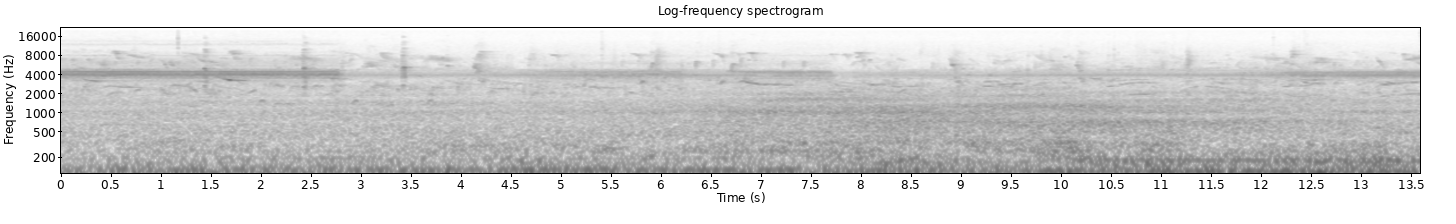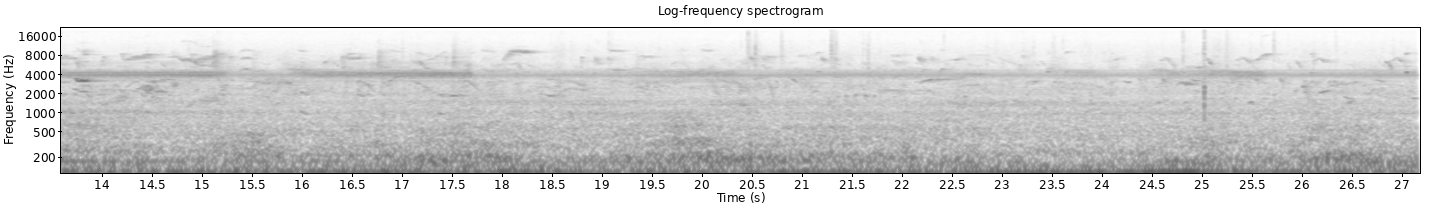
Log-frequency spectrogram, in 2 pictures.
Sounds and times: airplanes 2.9 - 27.1

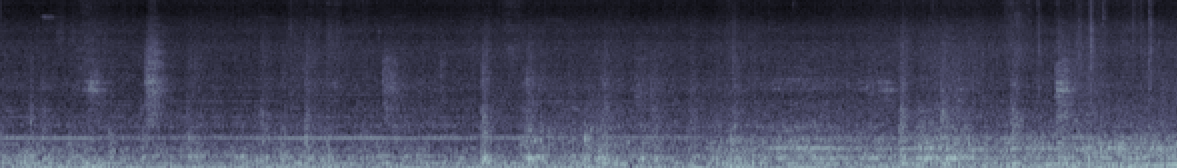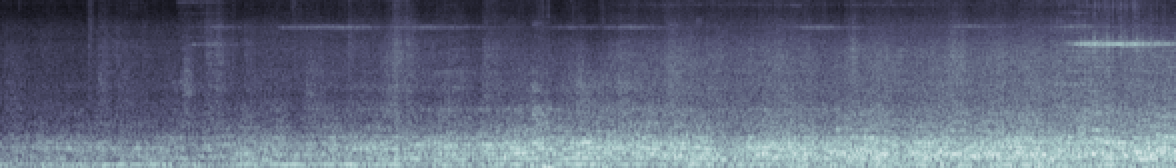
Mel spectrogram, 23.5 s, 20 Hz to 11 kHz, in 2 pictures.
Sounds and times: metro 0.0 - 23.5
walking from Airbnb flat to the metro 0.0 - 23.5

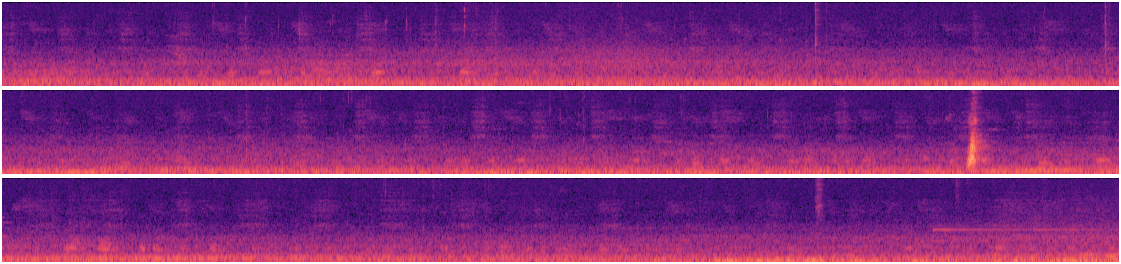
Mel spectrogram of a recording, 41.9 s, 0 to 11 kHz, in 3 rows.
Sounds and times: puppy barking 26.0 - 26.4
car noise 40.5 - 41.8

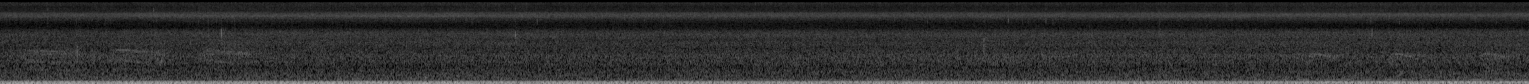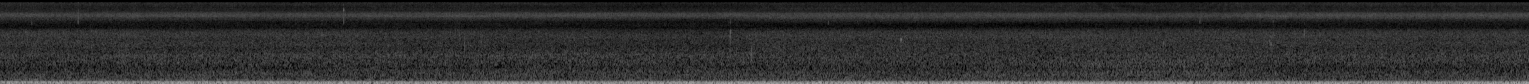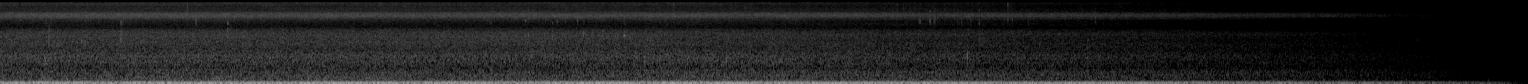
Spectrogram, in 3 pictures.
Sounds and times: activated water sprinkler 0.0 - 45.3

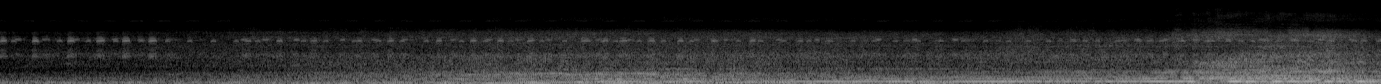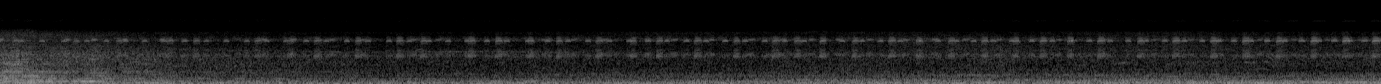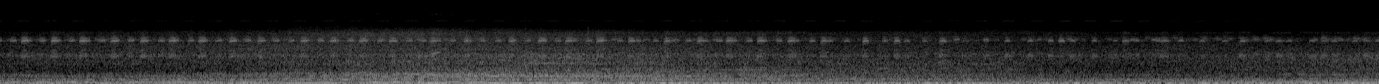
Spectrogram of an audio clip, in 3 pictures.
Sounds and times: traffic sound 0.0 - 41.4
The frog sound 13.8 - 41.4

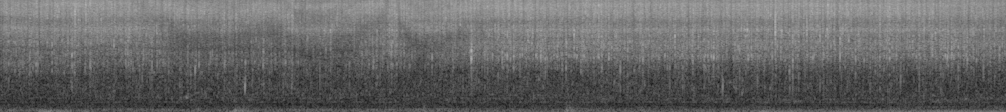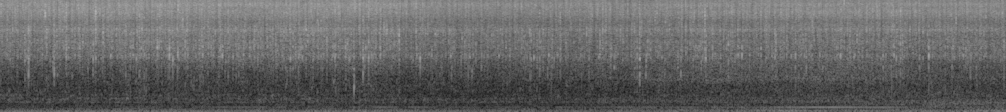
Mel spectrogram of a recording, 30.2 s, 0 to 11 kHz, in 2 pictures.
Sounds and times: fountain 0.0 - 30.1

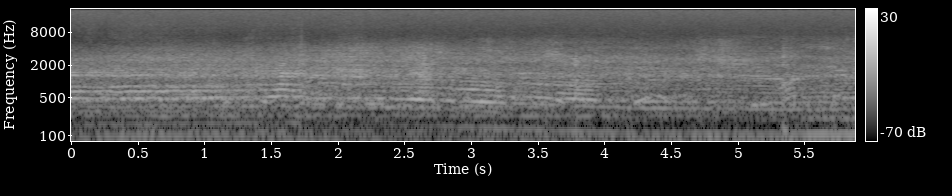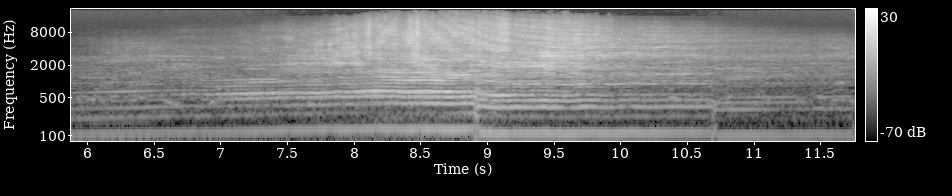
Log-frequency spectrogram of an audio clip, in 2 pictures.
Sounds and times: moto grand prix 3.8 - 11.7

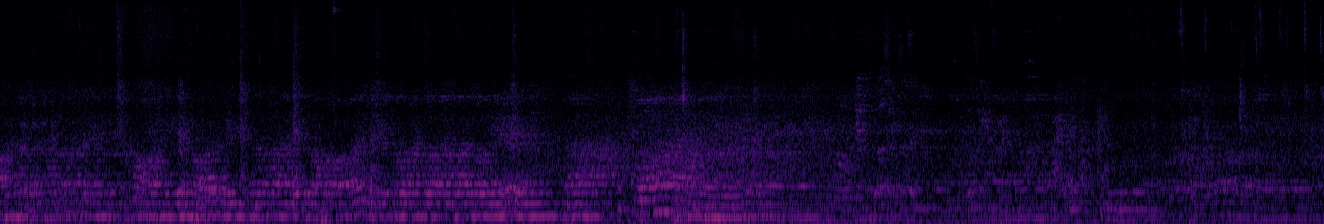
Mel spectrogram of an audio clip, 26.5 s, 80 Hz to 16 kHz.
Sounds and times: Chanting voices 0.0 - 26.4
Walking in the temple 0.0 - 26.4

